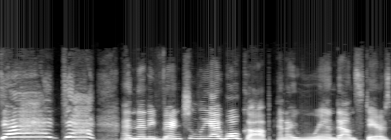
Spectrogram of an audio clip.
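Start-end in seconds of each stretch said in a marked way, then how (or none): 0.0-0.9 very high-pitched, desperate scream. Speaker retelling a dream of trying to get her dad to stay, reenacting screaming. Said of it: "I started screaming".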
